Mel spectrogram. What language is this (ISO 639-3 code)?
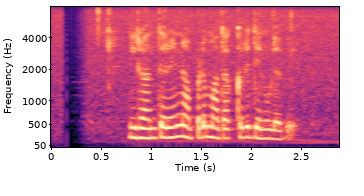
sin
